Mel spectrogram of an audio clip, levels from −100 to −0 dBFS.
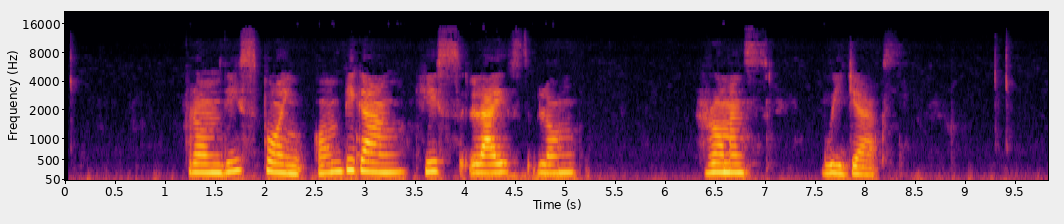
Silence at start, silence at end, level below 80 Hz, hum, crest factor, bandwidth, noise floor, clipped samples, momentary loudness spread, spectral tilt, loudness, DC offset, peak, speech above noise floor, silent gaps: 1.25 s; 1.7 s; -42 dBFS; none; 16 dB; 10.5 kHz; -57 dBFS; under 0.1%; 9 LU; -7.5 dB/octave; -17 LUFS; under 0.1%; -2 dBFS; 40 dB; none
